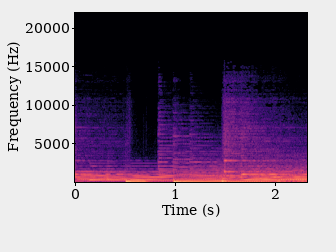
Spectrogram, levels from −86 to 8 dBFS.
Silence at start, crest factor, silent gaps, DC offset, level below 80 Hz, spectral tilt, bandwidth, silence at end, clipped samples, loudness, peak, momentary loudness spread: 0 s; 14 dB; none; under 0.1%; -28 dBFS; -7.5 dB/octave; 11.5 kHz; 0 s; under 0.1%; -20 LUFS; -4 dBFS; 2 LU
